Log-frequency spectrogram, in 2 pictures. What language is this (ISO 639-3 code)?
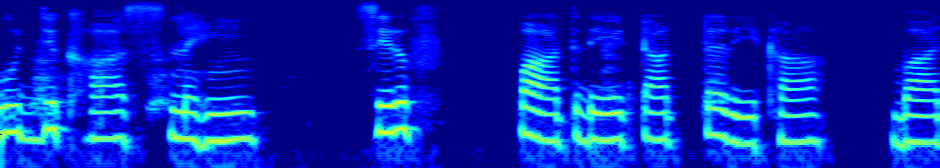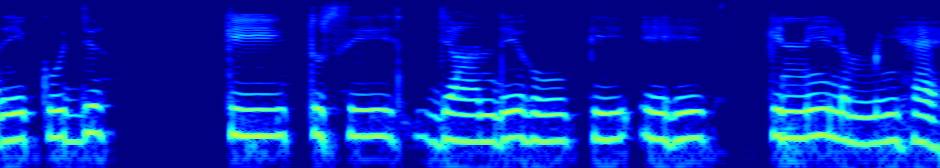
pan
